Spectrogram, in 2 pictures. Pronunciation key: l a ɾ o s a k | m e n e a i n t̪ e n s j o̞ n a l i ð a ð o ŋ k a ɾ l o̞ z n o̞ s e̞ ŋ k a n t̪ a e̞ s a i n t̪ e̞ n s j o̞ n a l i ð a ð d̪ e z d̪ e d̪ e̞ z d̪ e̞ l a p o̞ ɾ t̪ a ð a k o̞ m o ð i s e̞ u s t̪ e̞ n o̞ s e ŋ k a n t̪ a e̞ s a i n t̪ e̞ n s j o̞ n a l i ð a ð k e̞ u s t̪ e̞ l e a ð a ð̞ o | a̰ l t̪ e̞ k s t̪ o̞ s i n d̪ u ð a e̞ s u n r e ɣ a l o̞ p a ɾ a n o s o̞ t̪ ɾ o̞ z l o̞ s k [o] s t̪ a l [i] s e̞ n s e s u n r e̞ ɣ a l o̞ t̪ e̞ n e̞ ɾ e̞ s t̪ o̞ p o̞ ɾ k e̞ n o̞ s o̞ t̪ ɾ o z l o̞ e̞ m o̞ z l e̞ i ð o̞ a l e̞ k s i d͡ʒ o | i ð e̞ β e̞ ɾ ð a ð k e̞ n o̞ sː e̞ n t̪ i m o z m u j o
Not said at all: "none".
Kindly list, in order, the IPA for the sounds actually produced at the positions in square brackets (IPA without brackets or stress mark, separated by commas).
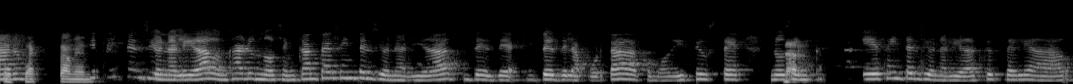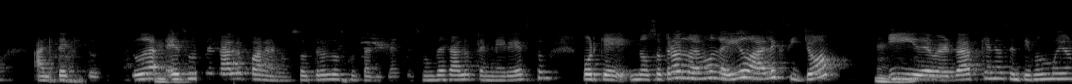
o, i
